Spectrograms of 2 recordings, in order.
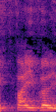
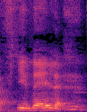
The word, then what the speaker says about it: Fievel: À nouveau, je dois toujours batailler pour me dire dans la tête, c'est Fievel et pas Fievel. Fievel. Toujours du mal à le prononcer comme ça.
